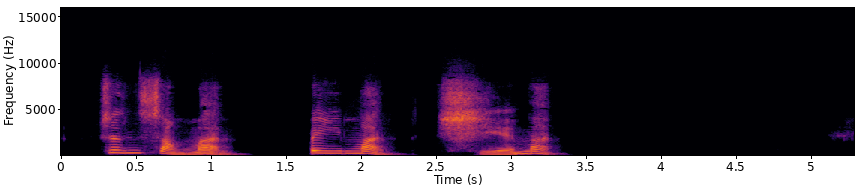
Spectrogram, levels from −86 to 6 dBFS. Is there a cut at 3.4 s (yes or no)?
no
